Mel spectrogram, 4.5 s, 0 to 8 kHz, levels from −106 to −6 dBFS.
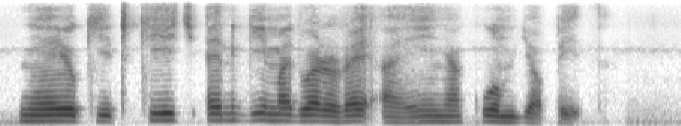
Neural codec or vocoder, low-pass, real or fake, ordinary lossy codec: codec, 16 kHz in and 24 kHz out, 1 kbps, XY-Tokenizer; 7.2 kHz; fake; none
